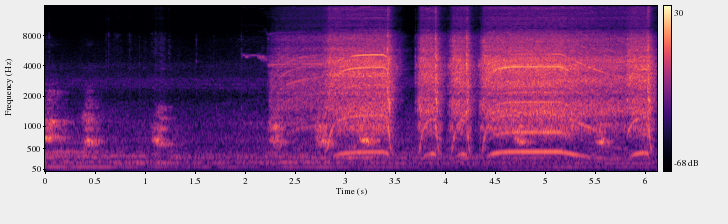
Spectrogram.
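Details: Used Japanese-import 14.4V cordless drill with fast and slow speed modes, not yet cleaned: the motor whirs up and eases off smoothly with the trigger, steady pitch at each speed, no rattle or grinding. Healthy drill.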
